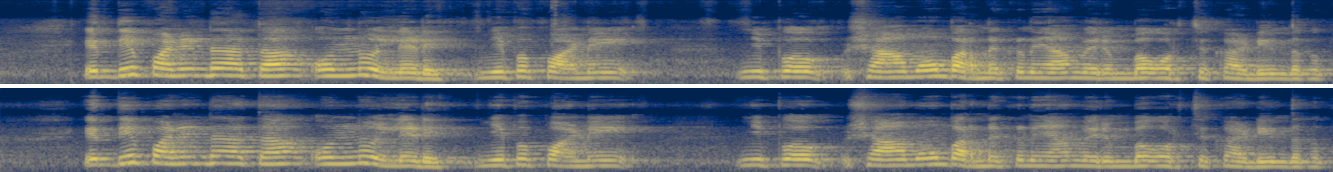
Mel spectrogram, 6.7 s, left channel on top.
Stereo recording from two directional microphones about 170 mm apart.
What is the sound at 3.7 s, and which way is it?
Speech, 5° left (ahead or behind).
